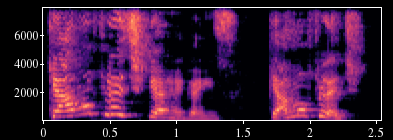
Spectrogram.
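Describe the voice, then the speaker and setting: High-voiced Indian woman teaching vocabulary. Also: sing-song, normal speed. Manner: explains in Hindi mixed with English, questions the class. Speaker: English teacher. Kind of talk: online vocabulary lesson.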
